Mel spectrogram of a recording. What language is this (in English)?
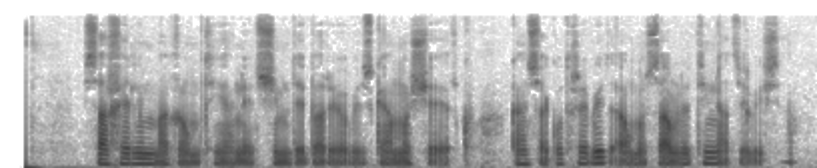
Georgian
